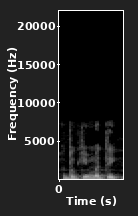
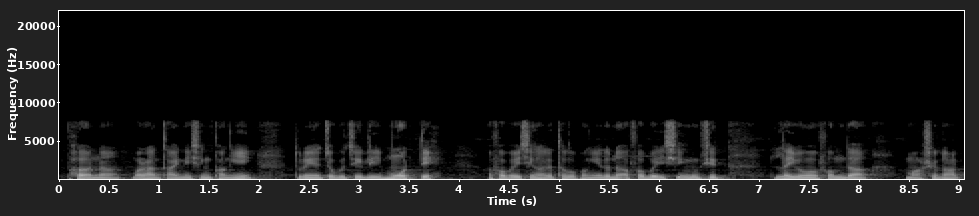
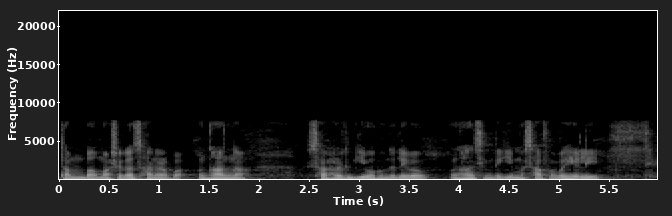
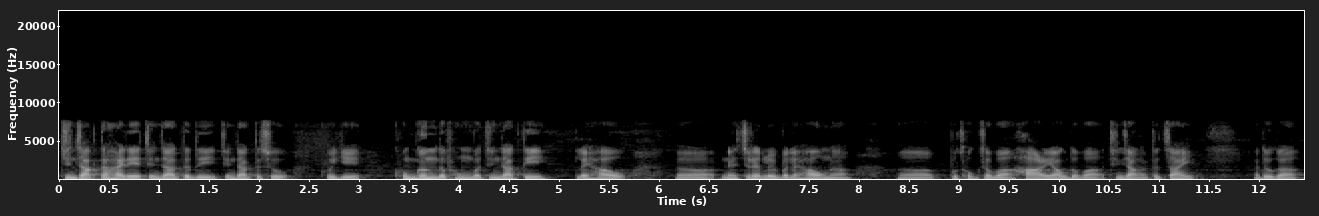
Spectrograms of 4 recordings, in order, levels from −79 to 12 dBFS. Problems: background sounds at intervals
